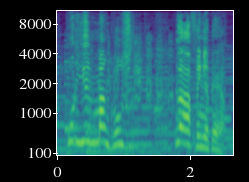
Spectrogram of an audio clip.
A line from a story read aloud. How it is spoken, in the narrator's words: He shouted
